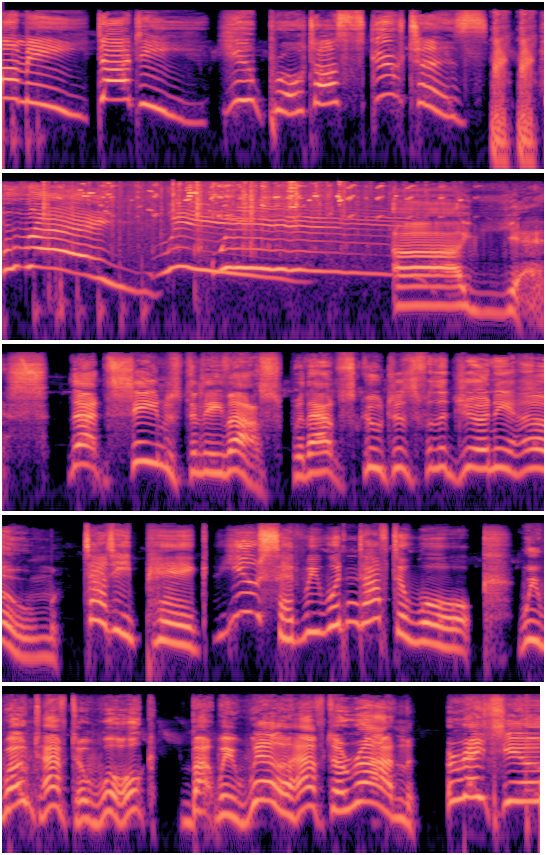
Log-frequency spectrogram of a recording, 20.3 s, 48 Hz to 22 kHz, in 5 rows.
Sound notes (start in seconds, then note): 3.6 snorts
